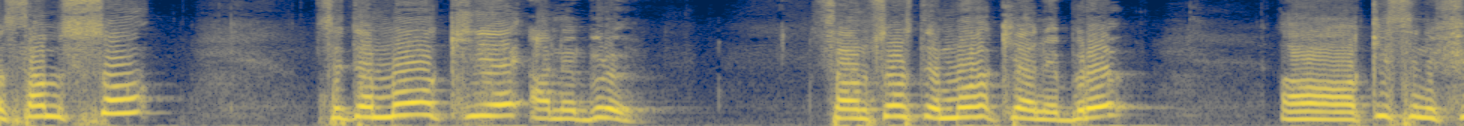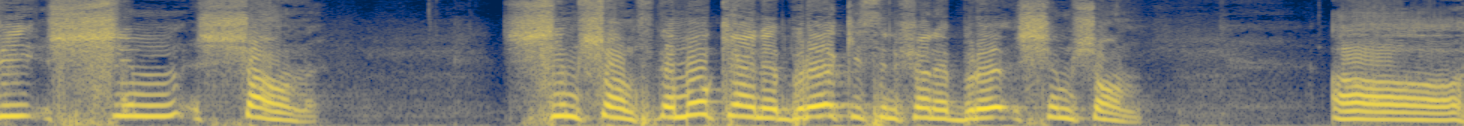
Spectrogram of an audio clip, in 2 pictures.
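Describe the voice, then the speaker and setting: A male Bible teacher delivering a sermon with a high, mellow voice. He pauses often and repeats key phrases as he explains them. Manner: hesitant, many pauses and repetitions.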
